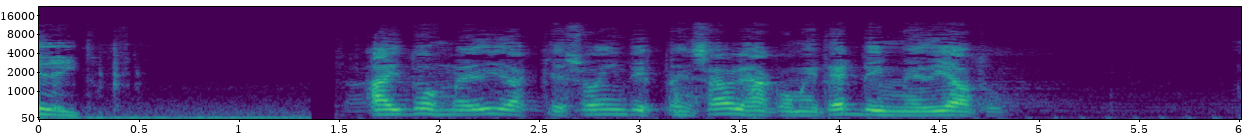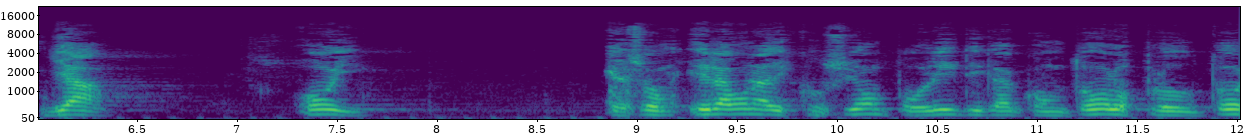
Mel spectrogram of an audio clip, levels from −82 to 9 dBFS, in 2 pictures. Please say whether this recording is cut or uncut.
uncut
